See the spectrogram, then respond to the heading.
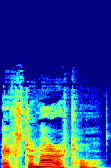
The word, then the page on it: extramarital: British English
